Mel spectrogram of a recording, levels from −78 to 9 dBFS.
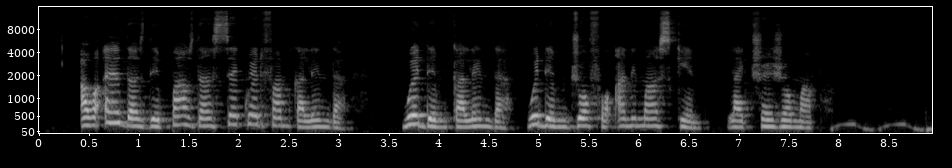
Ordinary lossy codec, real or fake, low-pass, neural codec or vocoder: none; real; 14.4 kHz; none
